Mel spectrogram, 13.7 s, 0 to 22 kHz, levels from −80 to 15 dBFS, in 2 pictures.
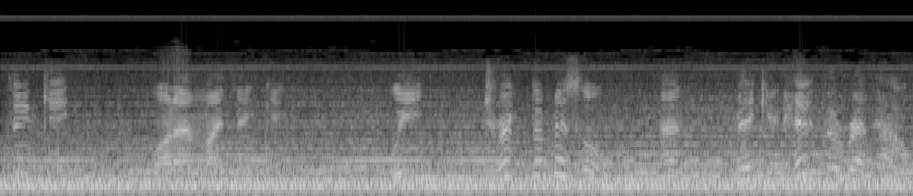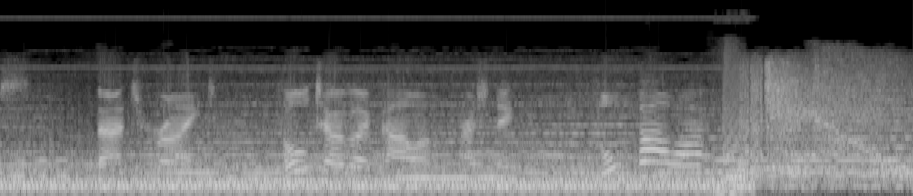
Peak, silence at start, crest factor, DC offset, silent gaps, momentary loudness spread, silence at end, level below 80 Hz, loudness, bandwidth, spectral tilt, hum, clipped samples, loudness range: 0 dBFS; 0 s; 10 dB; under 0.1%; none; 3 LU; 0 s; -26 dBFS; -11 LUFS; 16.5 kHz; -6.5 dB/octave; none; under 0.1%; 1 LU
